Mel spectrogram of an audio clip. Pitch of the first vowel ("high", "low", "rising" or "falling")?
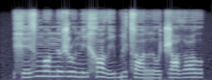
rising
